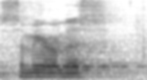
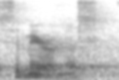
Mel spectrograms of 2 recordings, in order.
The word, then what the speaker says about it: Semiramis: There's probably one more concerning Semiramis, if you know her by that name, but the actual pronunciation is Semiramis, and the effect of that religion on Israel after it began.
